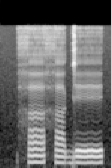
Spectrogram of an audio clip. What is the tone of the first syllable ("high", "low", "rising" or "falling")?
high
